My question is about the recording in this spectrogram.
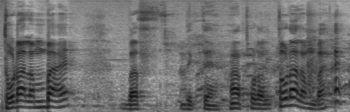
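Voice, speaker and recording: A man's voice: fairly high pitch, expressive, moderate pace, a crowd in the background. A man at an open mic reciting a long, repetitive poem line by line, with a Hindi accent. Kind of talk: reciting poetry. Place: open mic event venue.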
